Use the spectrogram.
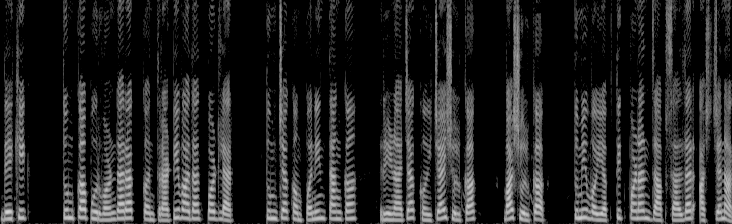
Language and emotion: Goan Konkani, neutral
